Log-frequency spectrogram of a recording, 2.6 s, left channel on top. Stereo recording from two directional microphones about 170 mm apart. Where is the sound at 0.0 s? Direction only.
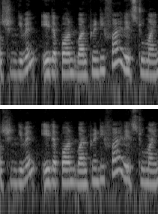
35° left (ahead or behind).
